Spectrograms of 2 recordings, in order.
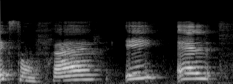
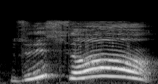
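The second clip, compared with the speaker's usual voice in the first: mock yell; 5 semitones higher, 4 dB louder than usual. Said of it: "hurle le papa de Laurie".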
